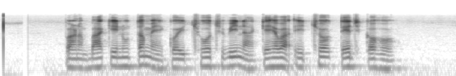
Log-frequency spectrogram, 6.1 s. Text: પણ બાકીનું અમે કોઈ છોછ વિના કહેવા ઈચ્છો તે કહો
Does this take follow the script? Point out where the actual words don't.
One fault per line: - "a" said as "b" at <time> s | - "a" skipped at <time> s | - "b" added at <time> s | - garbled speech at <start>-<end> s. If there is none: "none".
- "અમે" said as "તમે" at 1.8 s
- "જ" added at 4.7 s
